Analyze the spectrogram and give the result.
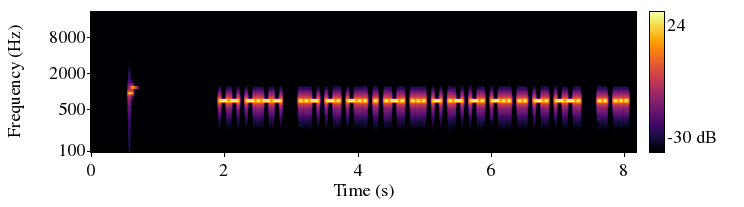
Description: Morse code, heard as a keyed tone, about 30 wpm, 700 Hz. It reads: MY UNDERSTANDING IS
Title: Sentences from Top 1000 Words - Review Part 3 - 30wpm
